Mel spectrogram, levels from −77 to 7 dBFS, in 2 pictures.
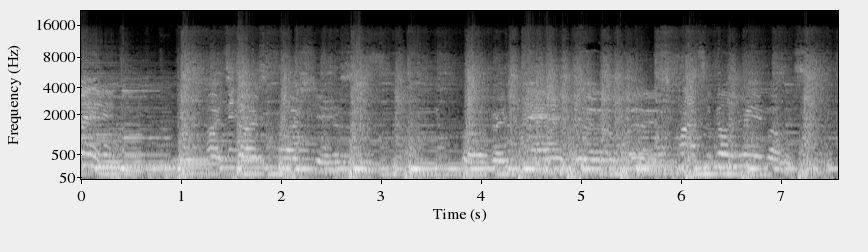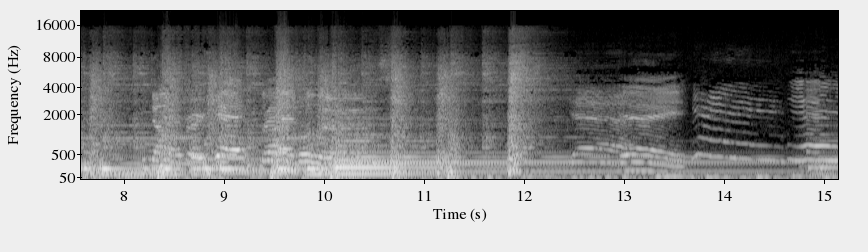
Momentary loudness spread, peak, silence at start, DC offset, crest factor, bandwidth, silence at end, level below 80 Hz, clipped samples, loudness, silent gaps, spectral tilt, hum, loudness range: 13 LU; 0 dBFS; 0 s; under 0.1%; 8 dB; 16 kHz; 0 s; -22 dBFS; 1%; -9 LUFS; none; -5.5 dB/octave; none; 8 LU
